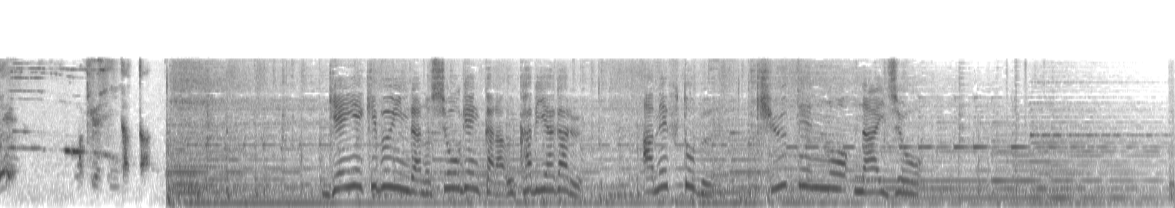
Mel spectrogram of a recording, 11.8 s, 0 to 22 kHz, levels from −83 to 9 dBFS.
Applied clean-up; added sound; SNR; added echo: none; none; none; none.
